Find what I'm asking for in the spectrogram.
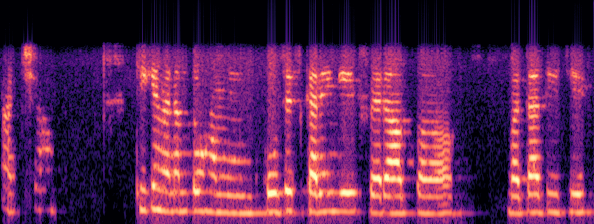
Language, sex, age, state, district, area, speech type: Hindi, female, 18-30, Madhya Pradesh, Narsinghpur, rural, conversation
